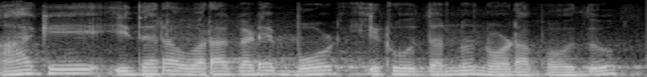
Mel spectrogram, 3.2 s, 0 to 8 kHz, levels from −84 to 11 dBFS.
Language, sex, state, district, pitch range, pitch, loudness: Kannada, male, Karnataka, Bangalore, 115-130 Hz, 125 Hz, -14 LUFS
